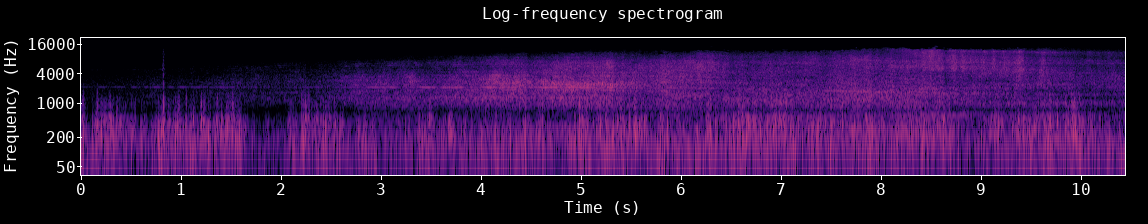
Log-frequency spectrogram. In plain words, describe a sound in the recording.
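The jet engines of a Boeing 737-800 whine and roar as they spool up to takeoff power.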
